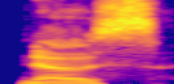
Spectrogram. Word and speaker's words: Nousse: Representative Nousse, rhymes with dose, by the way. Yeah, you said it just right.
